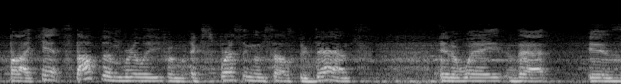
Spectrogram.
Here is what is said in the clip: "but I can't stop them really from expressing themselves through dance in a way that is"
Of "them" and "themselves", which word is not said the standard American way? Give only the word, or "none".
none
